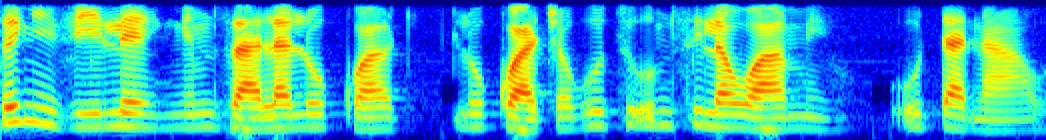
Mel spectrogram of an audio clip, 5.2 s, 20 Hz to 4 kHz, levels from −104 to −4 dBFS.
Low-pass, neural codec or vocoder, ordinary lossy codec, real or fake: 3.6 kHz; none; none; real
